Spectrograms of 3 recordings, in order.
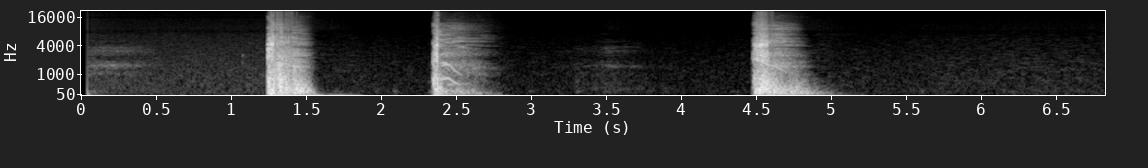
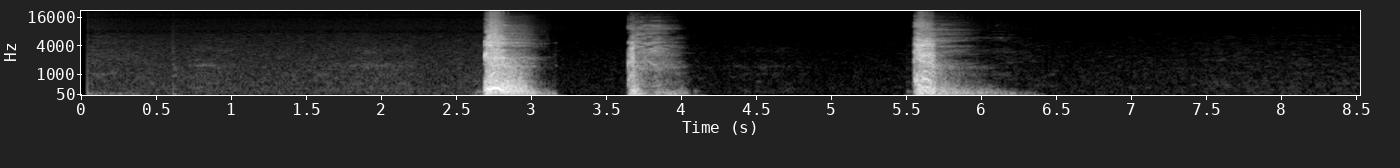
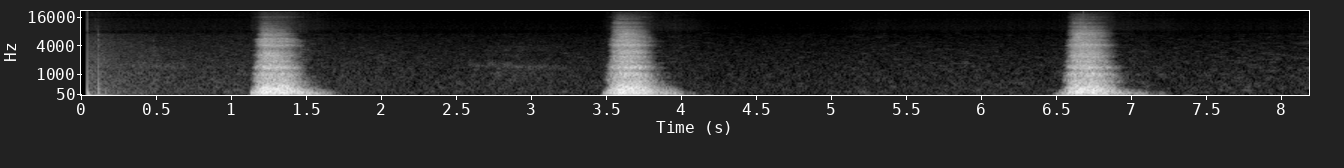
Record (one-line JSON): {"cough_length": "6.8 s", "cough_amplitude": 32768, "cough_signal_mean_std_ratio": 0.24, "three_cough_length": "8.5 s", "three_cough_amplitude": 32768, "three_cough_signal_mean_std_ratio": 0.19, "exhalation_length": "8.2 s", "exhalation_amplitude": 32766, "exhalation_signal_mean_std_ratio": 0.27, "survey_phase": "beta (2021-08-13 to 2022-03-07)", "age": "45-64", "gender": "Female", "wearing_mask": "No", "symptom_none": true, "smoker_status": "Never smoked", "respiratory_condition_asthma": false, "respiratory_condition_other": false, "recruitment_source": "REACT", "submission_delay": "1 day", "covid_test_result": "Negative", "covid_test_method": "RT-qPCR"}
